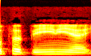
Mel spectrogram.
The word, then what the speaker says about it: Opabinia: I don't know how to say it. – Oh, Opabinia.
